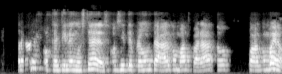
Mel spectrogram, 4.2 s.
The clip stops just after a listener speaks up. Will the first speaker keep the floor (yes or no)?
no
